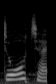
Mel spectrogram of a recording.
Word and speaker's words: daughter: throat so the word daughter used to be daughter but because it's hard to say that and because we're lazy we don't pronounce the gh anymore it's silent at the end of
